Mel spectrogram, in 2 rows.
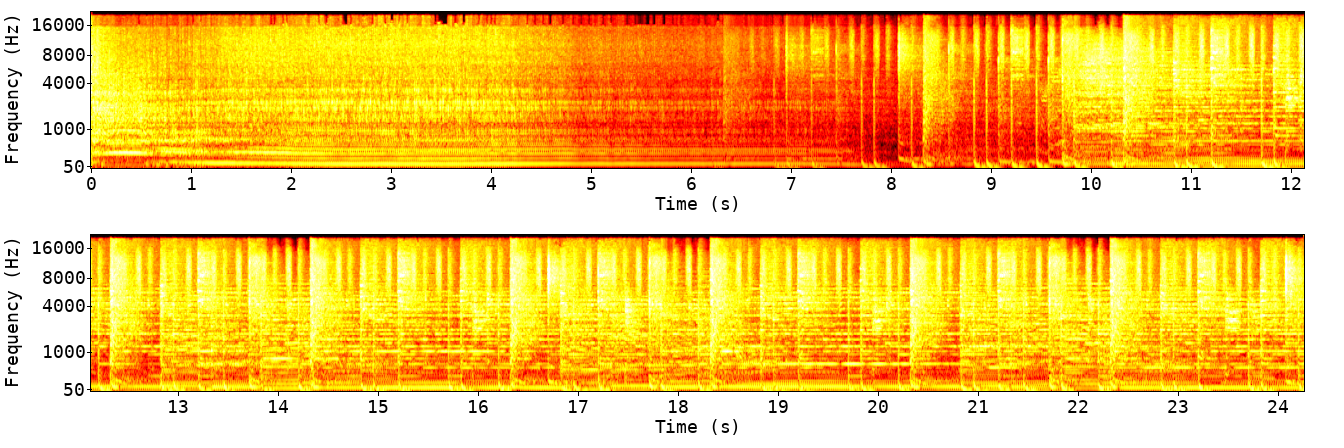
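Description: A 2000 Ferrari 360 Challenge engine rises in pitch through a long rev, drops off, then settles into a loud, busy, steady roar.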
